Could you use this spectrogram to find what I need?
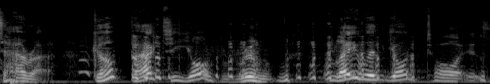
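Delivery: goblin king character voice. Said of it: "[name]'s interpretation of what a goblin king would sound like".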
